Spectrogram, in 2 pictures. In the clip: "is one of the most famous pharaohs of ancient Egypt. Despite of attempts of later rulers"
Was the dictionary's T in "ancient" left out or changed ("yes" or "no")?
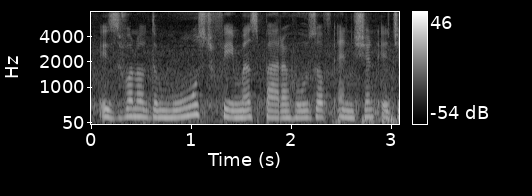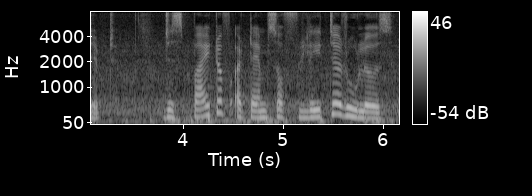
no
